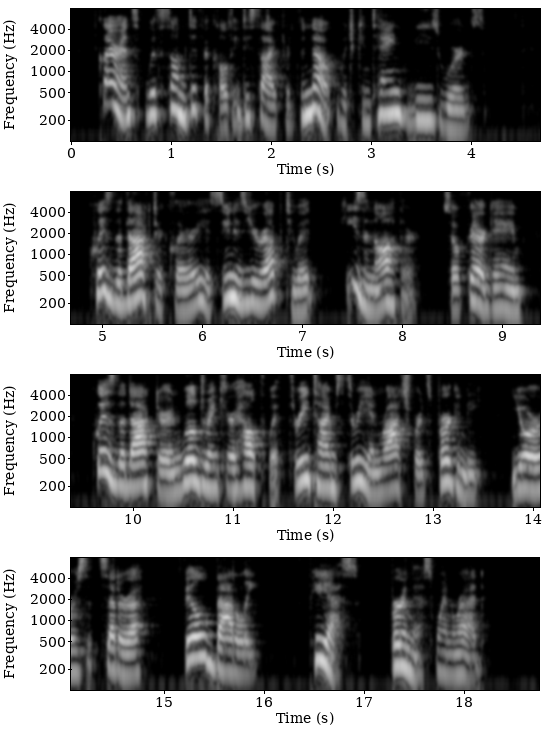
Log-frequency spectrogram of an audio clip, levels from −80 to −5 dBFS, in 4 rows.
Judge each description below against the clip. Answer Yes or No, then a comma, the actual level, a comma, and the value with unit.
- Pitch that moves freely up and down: Yes, wide, 5.9 semitones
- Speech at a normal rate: Yes, average, 170 wpm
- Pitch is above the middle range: Yes, high, 200 Hz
